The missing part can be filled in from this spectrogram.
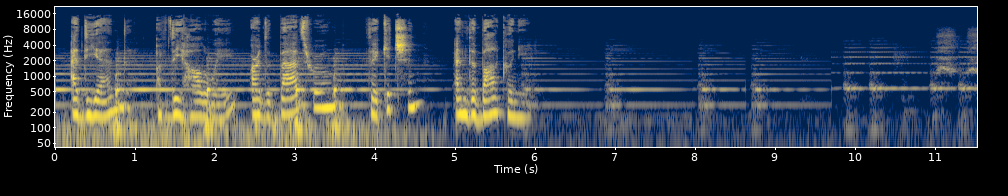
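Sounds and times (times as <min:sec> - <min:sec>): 
speech: 0:00.2 - 0:06.1
crow cawing: 0:11.0 - 0:11.5.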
